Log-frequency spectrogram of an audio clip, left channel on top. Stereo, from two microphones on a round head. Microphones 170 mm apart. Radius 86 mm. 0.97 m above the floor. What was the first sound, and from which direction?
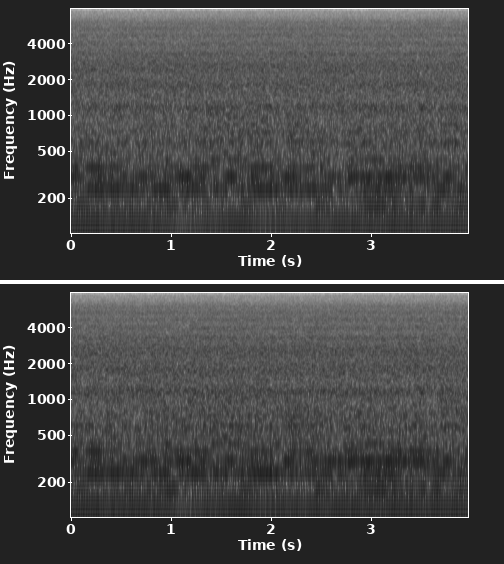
Only background noise.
